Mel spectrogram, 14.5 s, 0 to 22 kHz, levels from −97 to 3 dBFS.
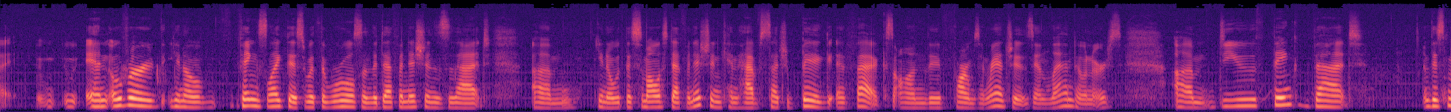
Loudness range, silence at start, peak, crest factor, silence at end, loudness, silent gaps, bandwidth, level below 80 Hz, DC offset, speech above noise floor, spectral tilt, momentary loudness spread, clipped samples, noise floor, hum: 6 LU; 0 s; -2 dBFS; 22 dB; 0 s; -23 LUFS; none; 19 kHz; -86 dBFS; under 0.1%; 29 dB; -4 dB/octave; 15 LU; under 0.1%; -52 dBFS; none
